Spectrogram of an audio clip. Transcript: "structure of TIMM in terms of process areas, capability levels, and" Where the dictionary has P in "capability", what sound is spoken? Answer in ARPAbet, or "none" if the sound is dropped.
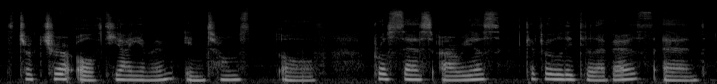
F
